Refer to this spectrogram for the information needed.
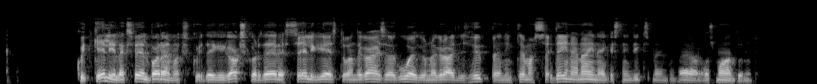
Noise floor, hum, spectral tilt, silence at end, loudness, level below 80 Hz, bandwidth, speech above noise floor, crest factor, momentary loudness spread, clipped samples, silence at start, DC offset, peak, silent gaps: -85 dBFS; none; -4.5 dB/octave; 0.65 s; -19 LUFS; -60 dBFS; 9.2 kHz; 66 dB; 16 dB; 11 LU; under 0.1%; 0.8 s; under 0.1%; -2 dBFS; none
